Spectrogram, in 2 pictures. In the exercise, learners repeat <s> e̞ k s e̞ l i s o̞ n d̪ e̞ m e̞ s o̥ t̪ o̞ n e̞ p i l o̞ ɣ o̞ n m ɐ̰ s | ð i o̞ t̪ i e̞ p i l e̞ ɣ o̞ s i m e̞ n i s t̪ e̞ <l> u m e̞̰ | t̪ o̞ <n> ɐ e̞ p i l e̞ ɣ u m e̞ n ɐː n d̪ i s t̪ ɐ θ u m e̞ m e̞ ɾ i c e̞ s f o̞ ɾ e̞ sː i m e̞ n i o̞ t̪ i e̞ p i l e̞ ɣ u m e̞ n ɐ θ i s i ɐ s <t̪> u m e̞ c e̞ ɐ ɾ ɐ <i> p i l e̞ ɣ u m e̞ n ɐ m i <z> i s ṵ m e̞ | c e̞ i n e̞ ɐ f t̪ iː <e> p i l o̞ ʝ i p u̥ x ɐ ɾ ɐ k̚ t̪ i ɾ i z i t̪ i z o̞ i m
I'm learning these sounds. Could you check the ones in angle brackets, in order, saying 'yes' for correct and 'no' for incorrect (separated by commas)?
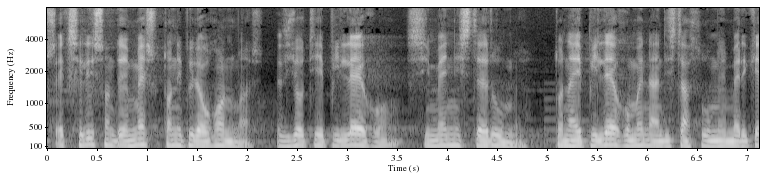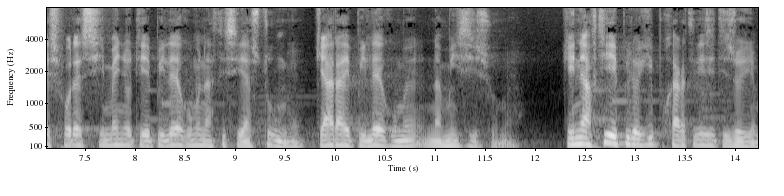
yes, no, yes, yes, no, yes, yes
